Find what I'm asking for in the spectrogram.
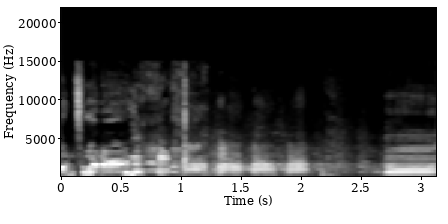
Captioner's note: laughter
